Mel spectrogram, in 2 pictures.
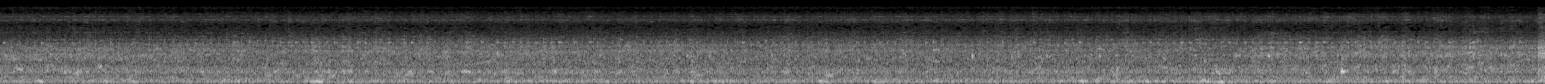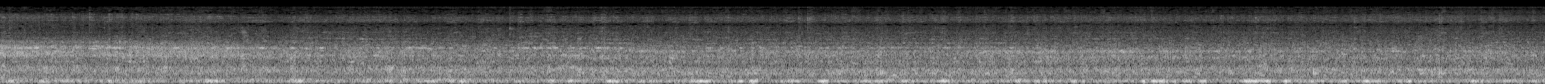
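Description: Diesel-powered mobile corn sheller running steadily, its engine and threshing drum stripping kernels from the cobs fed into the hopper. Louder from about halfway on.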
